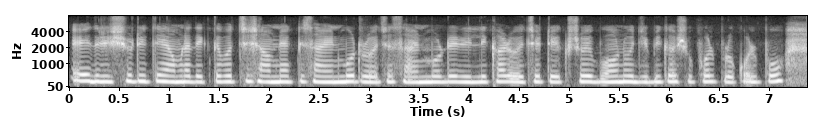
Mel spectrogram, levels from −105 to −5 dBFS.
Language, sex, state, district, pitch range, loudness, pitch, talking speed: Bengali, female, West Bengal, Dakshin Dinajpur, 230-245 Hz, -11 LUFS, 240 Hz, 155 wpm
